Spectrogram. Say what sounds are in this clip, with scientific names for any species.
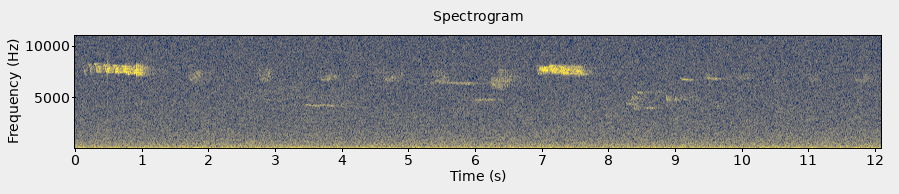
Regulus satrapa, Setophaga virens, Troglodytes hiemalis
